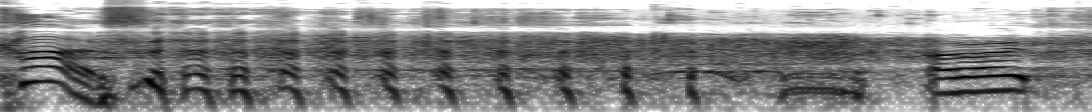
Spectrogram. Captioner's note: laughs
